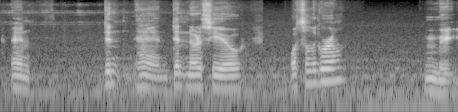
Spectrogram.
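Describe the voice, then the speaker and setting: A soft-spoken man with a medium pitch talks at a very slow pace, his intonation lively and his speech broken by long, frequent pauses. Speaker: streamer. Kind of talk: casual chat.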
